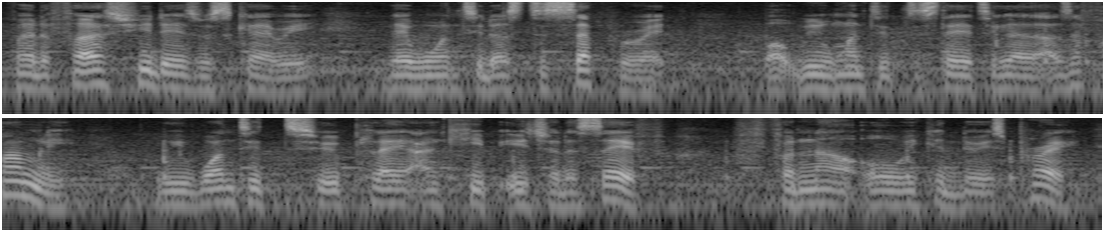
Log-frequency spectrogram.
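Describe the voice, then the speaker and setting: A man's voice: on the low side, moderate pace, background noise. A young man performing spoken word poetry in a rhythmic, rhyming recitation. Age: young adult.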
